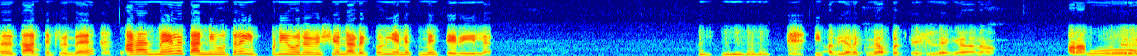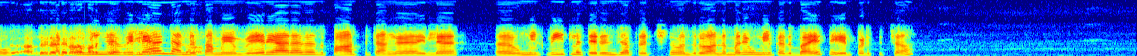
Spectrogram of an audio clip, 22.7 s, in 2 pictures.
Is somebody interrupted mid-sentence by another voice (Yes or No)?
Yes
